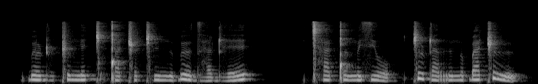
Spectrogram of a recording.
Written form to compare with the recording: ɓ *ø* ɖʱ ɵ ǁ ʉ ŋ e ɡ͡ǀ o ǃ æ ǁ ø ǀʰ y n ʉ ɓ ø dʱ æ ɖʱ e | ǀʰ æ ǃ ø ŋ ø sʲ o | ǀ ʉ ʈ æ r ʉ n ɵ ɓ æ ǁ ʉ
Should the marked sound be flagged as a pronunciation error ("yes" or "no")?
no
